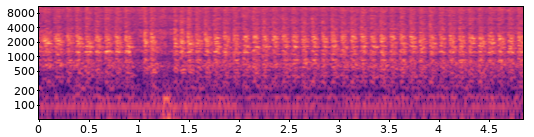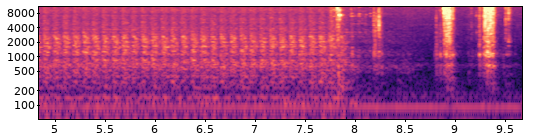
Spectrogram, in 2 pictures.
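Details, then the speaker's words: Pickup truck with 249,096 miles that had trouble starting the day before, door closed, engine off: steady low even hum as the fuel pump primes; normal priming before it fired up. "So I'm going to close the door and see if the pump runs. I don't hear it. It'll start working. I think it's working."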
